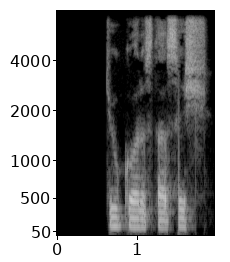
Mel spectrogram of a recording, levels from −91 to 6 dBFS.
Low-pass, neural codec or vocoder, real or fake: 7.2 kHz; none; real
